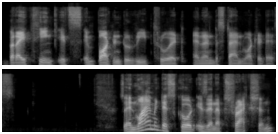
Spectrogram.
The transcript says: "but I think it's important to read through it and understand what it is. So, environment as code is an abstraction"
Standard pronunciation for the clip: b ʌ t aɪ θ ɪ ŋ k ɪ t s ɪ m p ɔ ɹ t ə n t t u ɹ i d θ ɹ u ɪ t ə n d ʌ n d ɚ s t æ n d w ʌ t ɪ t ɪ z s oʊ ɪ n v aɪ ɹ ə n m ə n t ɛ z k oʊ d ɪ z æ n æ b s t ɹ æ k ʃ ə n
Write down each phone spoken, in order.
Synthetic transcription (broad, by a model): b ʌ t aɪ t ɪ ŋ k ɪ t s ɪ m p ɔ ɹ t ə n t t u ɹ i d t ɹ u ɪ t ə n d ʌ n d ɚ s t æ n d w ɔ t ɪ t ɪ z s oʊ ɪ n v aɪ ə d m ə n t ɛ s k oʊ d ɪ z æ n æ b s t ɹ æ k ʃ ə n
